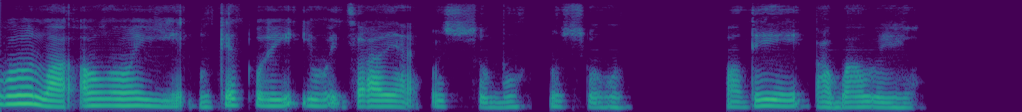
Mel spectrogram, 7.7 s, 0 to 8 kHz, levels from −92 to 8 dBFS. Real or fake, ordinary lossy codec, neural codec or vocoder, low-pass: fake; none; codec, 16 kHz, 1 kbps, FunCodec, trained on LibriTTS, 50 frames a second; 7.2 kHz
